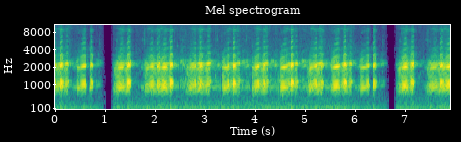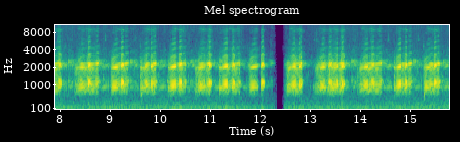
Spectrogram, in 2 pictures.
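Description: Frogs croak in a dense, steady chorus of harsh, rapidly repeated notes with brief pauses.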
